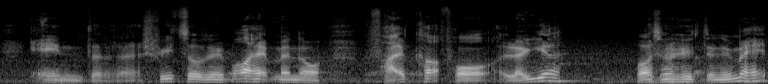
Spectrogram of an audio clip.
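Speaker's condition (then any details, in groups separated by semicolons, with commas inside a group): Stroke; sometimes speaks a bit slowly, lost some learned local West African languages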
